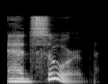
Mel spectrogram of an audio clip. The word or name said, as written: adsorb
